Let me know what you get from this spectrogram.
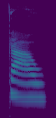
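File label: "cau", female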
